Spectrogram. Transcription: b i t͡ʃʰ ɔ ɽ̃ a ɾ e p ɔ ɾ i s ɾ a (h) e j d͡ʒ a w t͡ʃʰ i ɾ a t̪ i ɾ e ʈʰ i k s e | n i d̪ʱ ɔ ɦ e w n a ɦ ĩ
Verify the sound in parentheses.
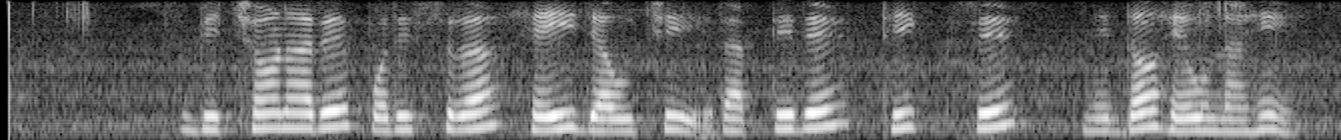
correct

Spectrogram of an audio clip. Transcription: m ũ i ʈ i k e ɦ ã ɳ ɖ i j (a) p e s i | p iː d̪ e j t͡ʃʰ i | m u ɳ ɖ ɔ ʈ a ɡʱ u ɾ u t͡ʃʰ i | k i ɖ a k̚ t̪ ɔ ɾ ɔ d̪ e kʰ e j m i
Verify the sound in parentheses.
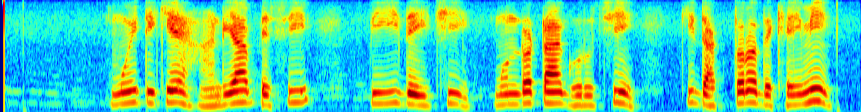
correct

